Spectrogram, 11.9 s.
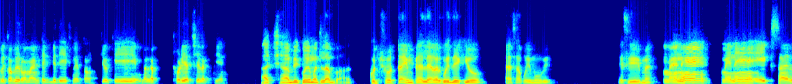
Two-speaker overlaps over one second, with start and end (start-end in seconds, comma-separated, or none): none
